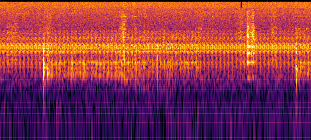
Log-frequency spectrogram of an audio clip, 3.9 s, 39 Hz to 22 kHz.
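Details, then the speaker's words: Westinghouse 535 radio on shortwave after its last two old capacitors were replaced: a steady high-pitched buzz with faint clicks as the dial moves. The set breaks into oscillation while tuning, likely from a mistake made during the work. "breaking into oscillation. So I've made some kind of mistake here."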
